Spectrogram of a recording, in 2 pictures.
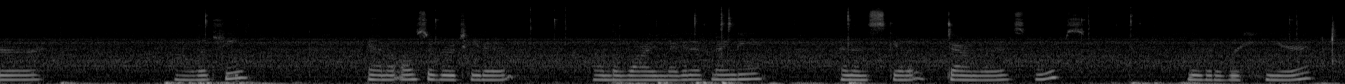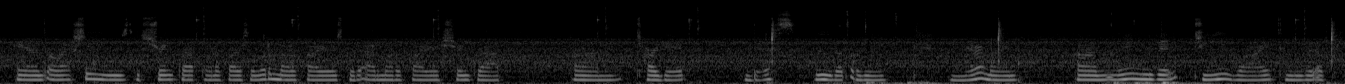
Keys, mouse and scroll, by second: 0.0-2.3 typing, 2.4 Tab, 3.0-4.4 scroll down 2, 4.4-8.5 drag, 8.5 s, 11.3 g, 13.4-15.7 middle drag, 15.7 click, 16.5-19.6 drag, 21.3-22.7 middle drag, 22.7 ctrl+z, 23.7 middle click, 24.0 scroll up 1, 24.8 g, 26.8 middle click.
